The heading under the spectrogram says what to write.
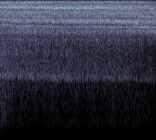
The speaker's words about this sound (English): And then when you exhale, I want you to pull your abdominal muscles in, pushing the air out. And as you're pushing the air out, you're going to make a hissing sound.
